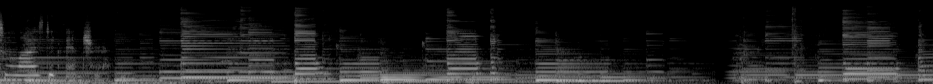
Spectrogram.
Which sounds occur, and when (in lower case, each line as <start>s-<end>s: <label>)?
0.0s-1.1s: female speech
0.0s-9.3s: music
7.3s-7.5s: generic impact sounds
7.9s-8.1s: generic impact sounds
